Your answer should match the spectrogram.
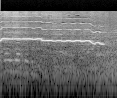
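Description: Bamboo flute holding one long, high note that slips a little lower about a second in and drops again just before it breaks off at the end.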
